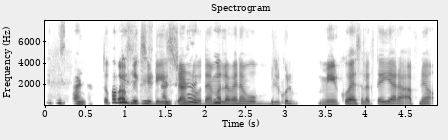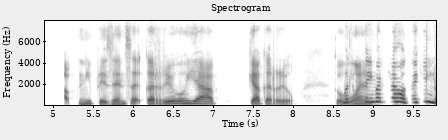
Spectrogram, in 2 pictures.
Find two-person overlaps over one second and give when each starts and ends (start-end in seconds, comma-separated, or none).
0.7-2.2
